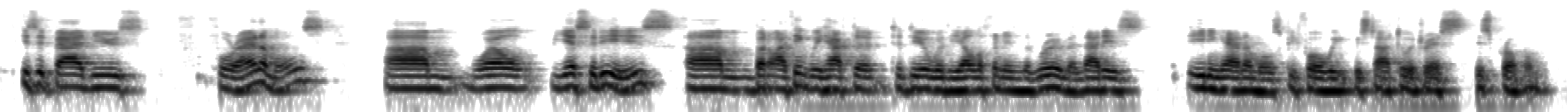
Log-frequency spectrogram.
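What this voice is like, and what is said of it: Australian accent. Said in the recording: “I think I caught an Aussie accent”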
